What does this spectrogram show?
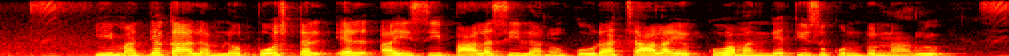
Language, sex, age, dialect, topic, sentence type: Telugu, female, 31-35, Central/Coastal, banking, statement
